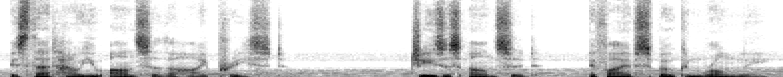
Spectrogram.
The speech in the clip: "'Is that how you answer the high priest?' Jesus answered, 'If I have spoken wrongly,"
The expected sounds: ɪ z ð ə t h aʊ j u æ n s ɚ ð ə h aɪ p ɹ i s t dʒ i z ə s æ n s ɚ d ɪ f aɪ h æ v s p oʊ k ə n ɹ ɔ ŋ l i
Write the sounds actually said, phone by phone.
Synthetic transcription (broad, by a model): ɪ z ð ə t h aʊ j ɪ æ n s ɚ ð ə h aɪ p ɹ i s t dʒ i z ə s æ n s ɚ d ɪ f aɪ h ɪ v s p oʊ k ə n ɹ ɔ ŋ l i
